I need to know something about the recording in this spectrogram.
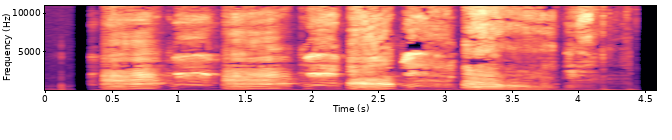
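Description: A donkey bray played as a sound effect, a series of loud, harsh, wheezing hee-haw blasts alternating in pitch for several seconds, unaccompanied by any talking.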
